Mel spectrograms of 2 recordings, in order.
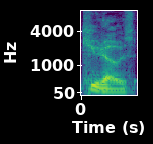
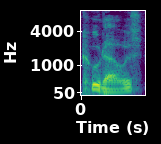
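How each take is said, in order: First: It is said with a British pronunciation. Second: It is said with an American pronunciation.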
